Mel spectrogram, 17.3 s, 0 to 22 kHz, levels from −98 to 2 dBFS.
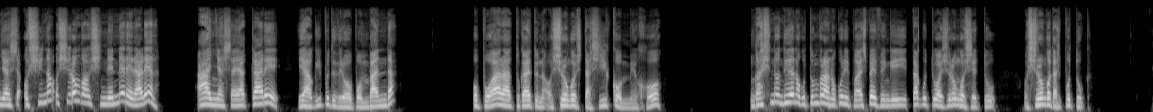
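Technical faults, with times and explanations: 12.43–12.45 s and 15.87 s: compressed frames skipped. Speech jumps ahead, about 20 ms at the first point and about 70 ms at the second, as whole frames went unplayed. Each join shows as a brief waveform discontinuity.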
